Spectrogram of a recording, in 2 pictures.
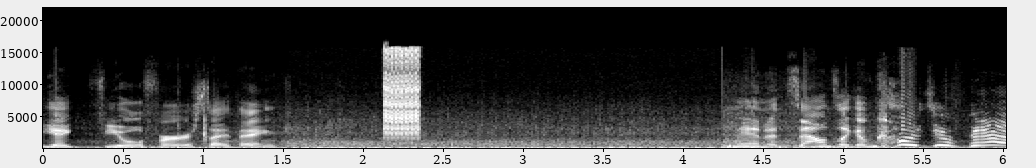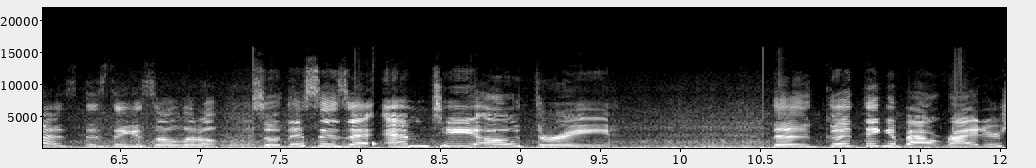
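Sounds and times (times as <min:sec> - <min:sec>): motorcycle engine running: 0:00.0 - 0:07.0.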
